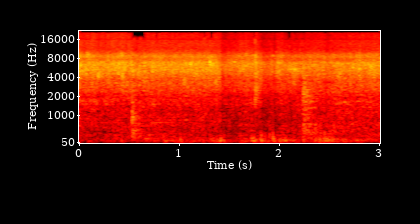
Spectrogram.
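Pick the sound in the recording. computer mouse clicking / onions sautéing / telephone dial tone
onions sautéing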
